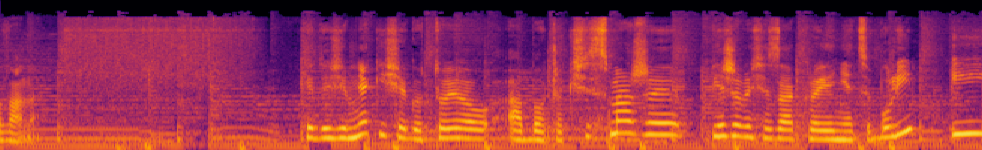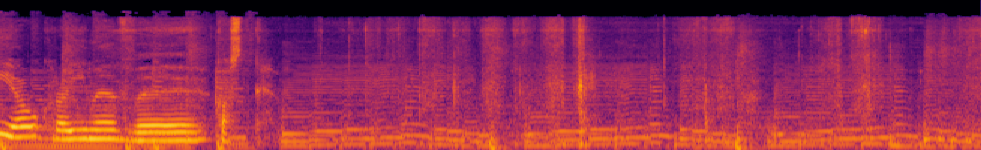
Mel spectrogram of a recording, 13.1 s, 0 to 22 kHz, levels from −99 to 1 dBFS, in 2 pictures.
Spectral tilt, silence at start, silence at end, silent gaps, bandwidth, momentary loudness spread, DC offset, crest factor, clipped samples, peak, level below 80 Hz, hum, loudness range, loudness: -4 dB/octave; 0 s; 0 s; none; 17 kHz; 17 LU; under 0.1%; 18 dB; under 0.1%; 0 dBFS; -36 dBFS; none; 13 LU; -17 LUFS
